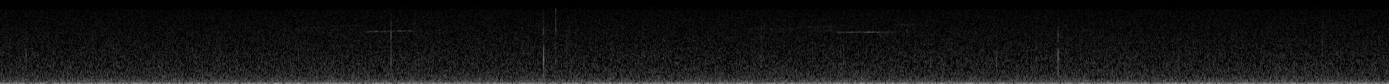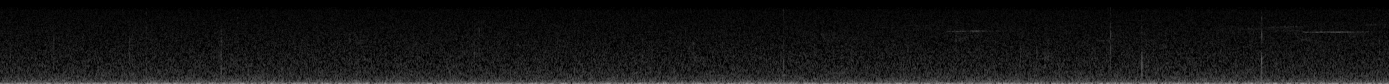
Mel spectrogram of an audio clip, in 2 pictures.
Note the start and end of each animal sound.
[2.91, 4.17] Black-throated Green Warbler (Setophaga virens)
[7.38, 9.19] Black-throated Green Warbler (Setophaga virens)
[22.86, 23.99] Black-throated Green Warbler (Setophaga virens)
[25.87, 27.79] Black-throated Green Warbler (Setophaga virens)

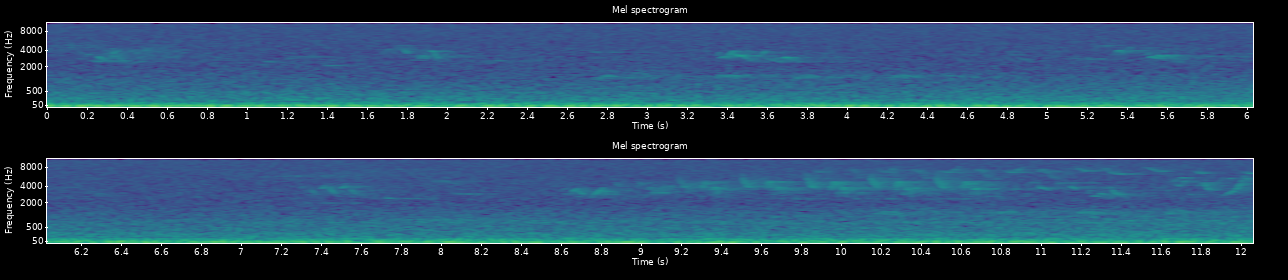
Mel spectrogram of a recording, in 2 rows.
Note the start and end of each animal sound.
[0.00, 12.06] Red-eyed Vireo (Vireo olivaceus)
[2.67, 4.88] American Crow (Corvus brachyrhynchos)
[7.54, 8.52] Hermit Thrush (Catharus guttatus)
[9.09, 10.79] Ovenbird (Seiurus aurocapilla)
[9.81, 11.91] Black-and-white Warbler (Mniotilta varia)

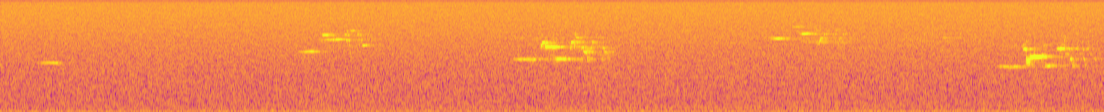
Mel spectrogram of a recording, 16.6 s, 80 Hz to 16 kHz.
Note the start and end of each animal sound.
[0.43, 1.05] Hermit Thrush (Catharus guttatus)
[4.22, 5.62] Hermit Thrush (Catharus guttatus)
[7.56, 9.29] Hermit Thrush (Catharus guttatus)
[11.45, 12.81] Hermit Thrush (Catharus guttatus)
[14.91, 16.56] Hermit Thrush (Catharus guttatus)

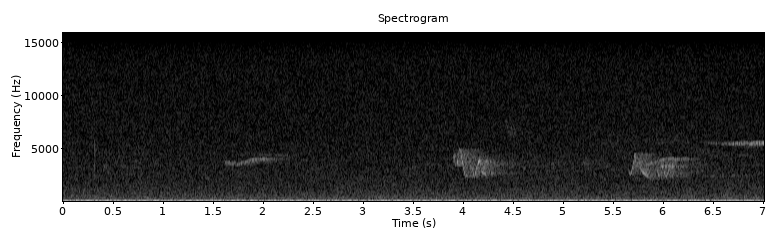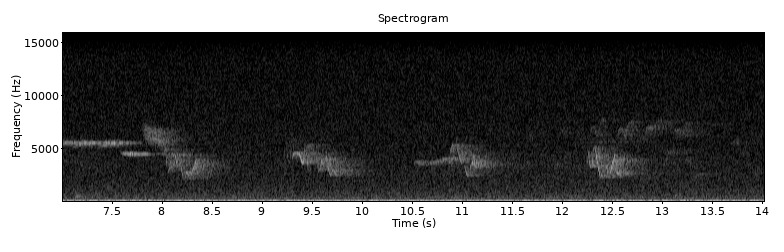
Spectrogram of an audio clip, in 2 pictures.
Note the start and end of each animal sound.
[0.00, 14.03] Red-eyed Vireo (Vireo olivaceus)
[1.44, 2.25] Eastern Wood-Pewee (Contopus virens)
[6.38, 8.21] Black-throated Green Warbler (Setophaga virens)
[11.94, 13.58] Black-and-white Warbler (Mniotilta varia)

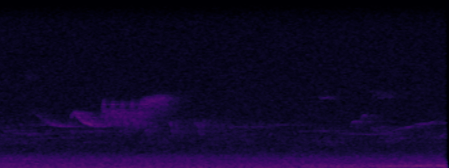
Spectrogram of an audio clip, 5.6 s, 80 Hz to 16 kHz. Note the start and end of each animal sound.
[0.39, 2.41] Black-throated Blue Warbler (Setophaga caerulescens)
[1.31, 2.94] Ovenbird (Seiurus aurocapilla)
[3.36, 4.32] Black-capped Chickadee (Poecile atricapillus)
[4.05, 5.61] Eastern Wood-Pewee (Contopus virens)

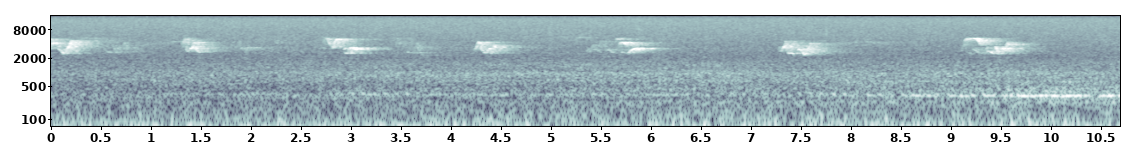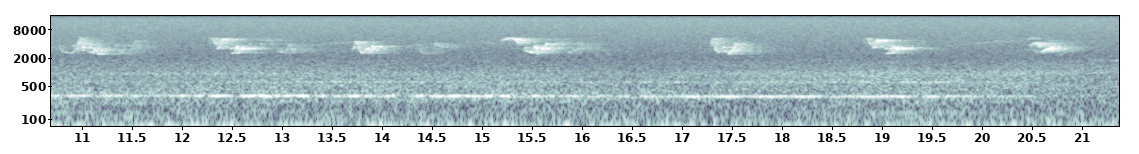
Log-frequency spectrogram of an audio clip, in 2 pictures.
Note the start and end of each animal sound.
[0.00, 21.38] Red-eyed Vireo (Vireo olivaceus)
[12.47, 13.90] Eastern Wood-Pewee (Contopus virens)

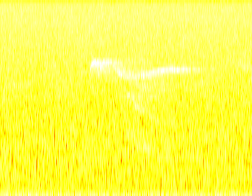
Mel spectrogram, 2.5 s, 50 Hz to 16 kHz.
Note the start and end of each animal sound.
[0.72, 2.09] Eastern Wood-Pewee (Contopus virens)
[1.18, 1.56] Ovenbird (Seiurus aurocapilla)

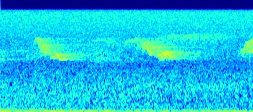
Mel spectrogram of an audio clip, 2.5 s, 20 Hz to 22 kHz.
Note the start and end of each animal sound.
[0.00, 2.53] Red-eyed Vireo (Vireo olivaceus)
[0.76, 2.28] Northern Parula (Setophaga americana)

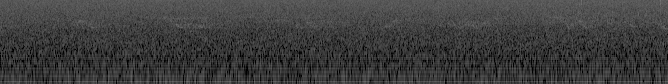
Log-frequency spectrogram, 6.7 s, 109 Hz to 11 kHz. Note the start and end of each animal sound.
[0.36, 6.68] Red-eyed Vireo (Vireo olivaceus)

